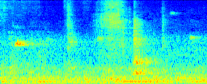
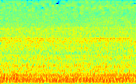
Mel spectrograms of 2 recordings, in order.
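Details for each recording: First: Clothes dryer after greasing in place of new felts, quieter than before but still noisy: steady low rumble with irregular knocks and thumps every few seconds from the worn drum; noise reportedly stops after running a while; replace drum or live with it. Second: Repainted used clothes dryer, dirty inside, tested working: steady, even hum with soft motor whir and no knocks, squeals or scraping, very quiet; normal running.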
